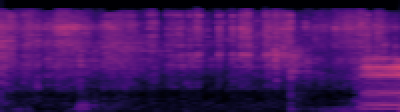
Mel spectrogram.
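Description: Polystyrene packing peanuts rustling and crinkling as a small cardboard box is handled and turned among them: a dense, irregular crackle of fine ticks.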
